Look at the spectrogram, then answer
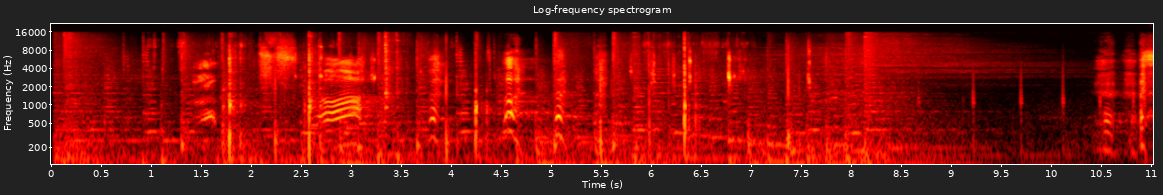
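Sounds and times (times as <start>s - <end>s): background music: 0.1s - 11.0s
tennis ball strike: 1.8s - 4.5s, 6.0s - 7.7s.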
